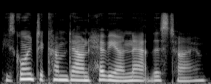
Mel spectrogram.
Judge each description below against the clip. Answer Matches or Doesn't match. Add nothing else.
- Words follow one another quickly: Matches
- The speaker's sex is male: Doesn't match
